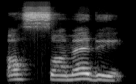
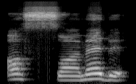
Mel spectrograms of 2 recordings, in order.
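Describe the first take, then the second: First: The final d bounce is drawn out long. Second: The final d bounce is short. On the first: The speaker calls it wrong. "إني أمط في الصوت تماما وأطول عن حده" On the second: The speaker calls it right. "بهذه الطريقة"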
